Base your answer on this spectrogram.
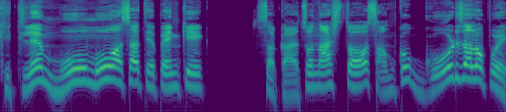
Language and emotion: Goan Konkani, happy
